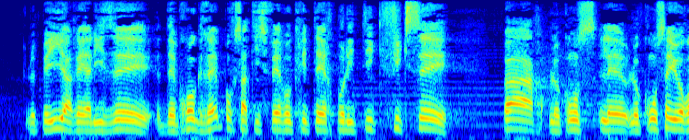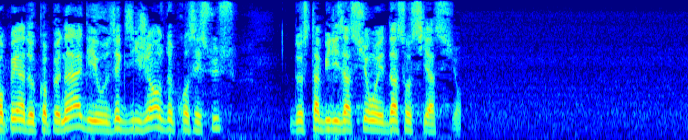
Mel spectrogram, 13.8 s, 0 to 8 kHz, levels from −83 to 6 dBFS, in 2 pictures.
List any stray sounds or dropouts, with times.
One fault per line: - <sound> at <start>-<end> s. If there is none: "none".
none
